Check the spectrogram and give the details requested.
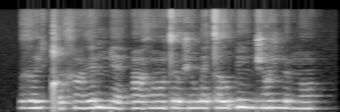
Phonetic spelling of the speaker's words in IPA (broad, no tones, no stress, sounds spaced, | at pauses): ɣ ə j ǃʼ ə x ɑ̃ ɣ ɛ ŋ ɲ ɛ | ɑ ɣ ɔ̃ t ə˞ u̯ ʒ ũ w ɛ t ʌ u̯ ʔ ĩ ŋ ʒ ɔ̃ ʒ n ə˞ ŋ ɔ̃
